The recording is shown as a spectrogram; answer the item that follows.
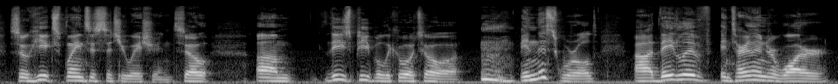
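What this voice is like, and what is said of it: Slightly hoarse voice. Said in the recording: “My voice is already a little hoarse.”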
